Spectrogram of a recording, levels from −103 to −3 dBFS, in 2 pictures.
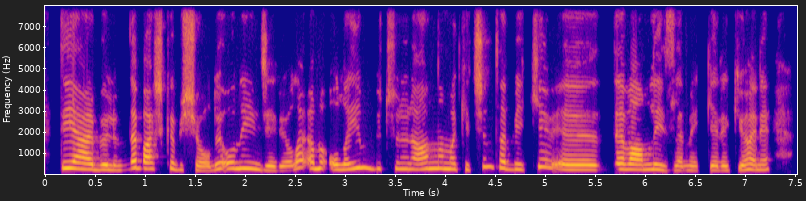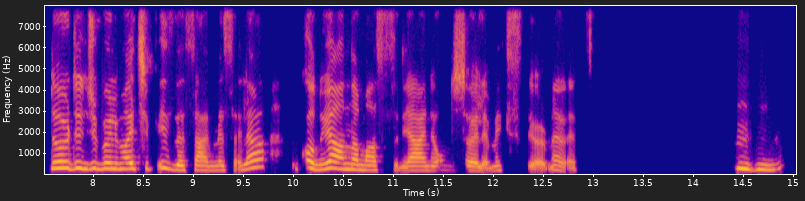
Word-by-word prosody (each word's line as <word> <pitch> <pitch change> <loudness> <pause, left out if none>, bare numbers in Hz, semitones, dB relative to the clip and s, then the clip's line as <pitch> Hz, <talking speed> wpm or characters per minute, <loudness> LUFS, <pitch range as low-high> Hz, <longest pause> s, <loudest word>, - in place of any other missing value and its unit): Diğer 280 -6 +5
bölümde 235 +7 +2
başka 280 -1 +1
bir 225 - -8
şey 210 -2 0
oluyor, 265 +8 -2
onu 290 +1 +2
inceliyorlar 210 - -1
ama 290 0 +2
olayın 275 +5 +1
bütününü 275 -1 -5
anlamak 275 0 0
için 370 - -4
tabii 255 -6 -1
ki, 250 +10 -5
eee, 465 +2 +2 0.2
devamlı 245 -1 +4
izlemek 205 -2 -4
gerekiyor. 210 +2 -2
Hani, 230 -1 -2 0.4
4'üncü 300 -2 +2
bölümü 275 -1 +1
açıp 275 0 +1
izlesen 225 -8 -1
mesela 260 - +1 0.4
konuyu 295 -3 +3
anlamazsın, 235 -7 +3
yani, 205 0 -2
onu 220 +1 -12
söylemek 200 +1 -3
istiyorum, - - -7
evet. - - -7 1.6
Hı 295 - +5
hı. 240 0 -2
260 Hz, 135 wpm, -24 LUFS, 220-295 Hz, 1.6 s, Diğer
